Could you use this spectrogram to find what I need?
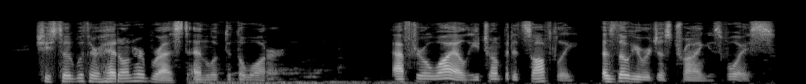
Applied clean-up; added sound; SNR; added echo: classical method Wiener filter.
